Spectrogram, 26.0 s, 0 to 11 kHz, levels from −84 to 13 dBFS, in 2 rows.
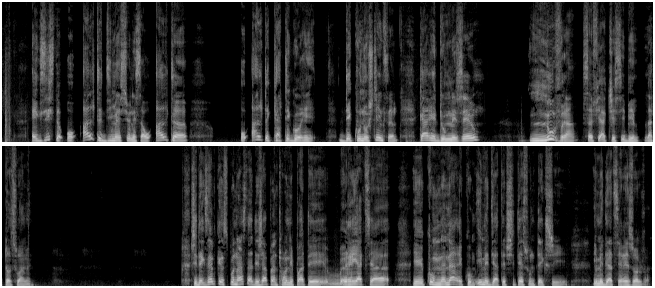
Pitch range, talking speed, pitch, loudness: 125-165 Hz, 115 wpm, 135 Hz, -17 LUFS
